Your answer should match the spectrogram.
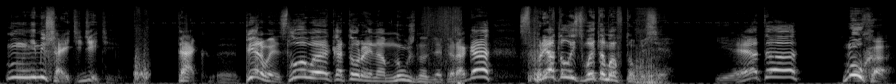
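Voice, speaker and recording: A man's voice: high-pitched, wildly swooping pitch, moderate pace, vocal fry, pushed and bright, slight background noise, heavily acted. A man voicing a silly, boastful hairy creature in a children's cartoon, pompous and given to exclaiming and muttering. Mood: busy, self-important. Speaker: main character of children's cartoon. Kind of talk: animated cartoon acting.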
